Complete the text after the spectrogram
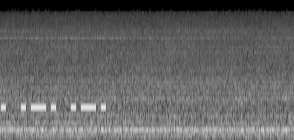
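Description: Jet engines hum steadily at idle.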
